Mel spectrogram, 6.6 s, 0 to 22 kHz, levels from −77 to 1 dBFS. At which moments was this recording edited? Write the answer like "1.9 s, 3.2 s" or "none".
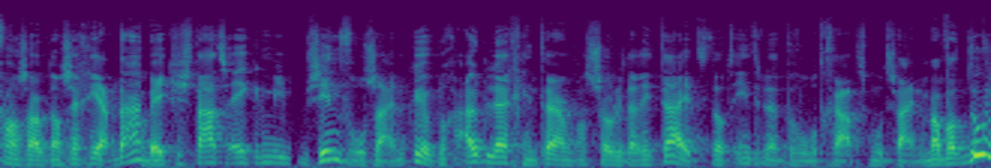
0.9 s, 1.9 s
